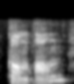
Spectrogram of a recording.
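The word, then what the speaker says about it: Comon: And um you pronounce come on as come on because uh we emphasize doing and making over endlessly talking etc.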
